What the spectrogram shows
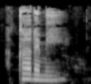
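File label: "academy", Japanese, female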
